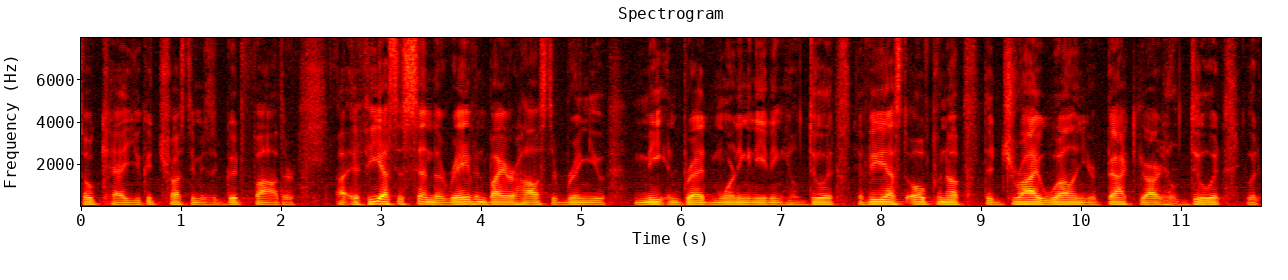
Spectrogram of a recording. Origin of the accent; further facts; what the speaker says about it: New England, United States; There's things in my nature, because I'm from New England, New York.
